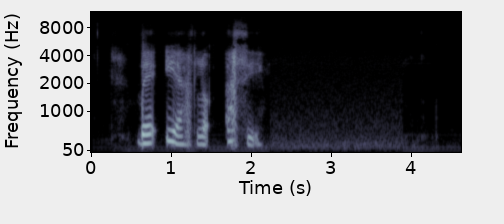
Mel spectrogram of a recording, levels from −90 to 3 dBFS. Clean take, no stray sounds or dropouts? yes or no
yes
